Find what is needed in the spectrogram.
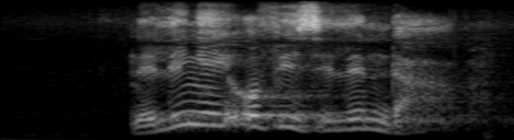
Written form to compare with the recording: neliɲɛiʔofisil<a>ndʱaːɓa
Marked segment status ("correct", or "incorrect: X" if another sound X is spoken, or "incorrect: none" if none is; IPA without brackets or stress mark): incorrect: ɛ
